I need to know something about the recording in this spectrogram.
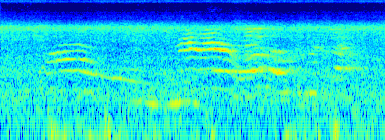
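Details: Domestic cat giving two soft, drawn-out meows: the first falls steadily in pitch, the second wavers higher before sliding down. A low, indistinct murmur runs underneath.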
